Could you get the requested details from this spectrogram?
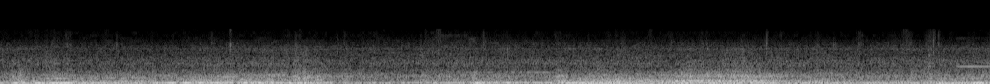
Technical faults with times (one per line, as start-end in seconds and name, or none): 0.00-9.91 Nellymoser compression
